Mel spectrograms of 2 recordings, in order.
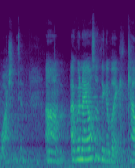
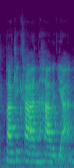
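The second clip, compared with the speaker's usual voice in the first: put-on Boston accent; 5 dB louder than usual. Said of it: "Boston. I always think of Good Will Hunting".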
